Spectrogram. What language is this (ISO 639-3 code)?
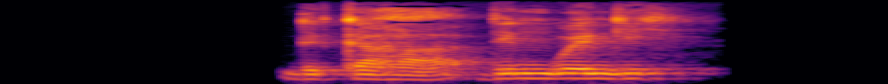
bas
